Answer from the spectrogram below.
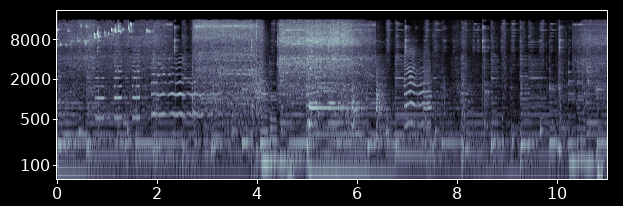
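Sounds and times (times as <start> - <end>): background music: 0.0 - 11.0
cordless drill boring into wood: 2.7 - 6.2.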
